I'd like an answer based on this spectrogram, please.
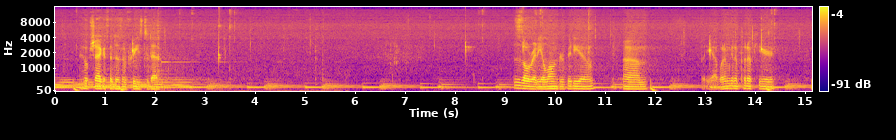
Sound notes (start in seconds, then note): none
